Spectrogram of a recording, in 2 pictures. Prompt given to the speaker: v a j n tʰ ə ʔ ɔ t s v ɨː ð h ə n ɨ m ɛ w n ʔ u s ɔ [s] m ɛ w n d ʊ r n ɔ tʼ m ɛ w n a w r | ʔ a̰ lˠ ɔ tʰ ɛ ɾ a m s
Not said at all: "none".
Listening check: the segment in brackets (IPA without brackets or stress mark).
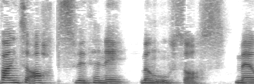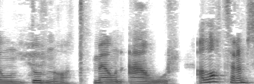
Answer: s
